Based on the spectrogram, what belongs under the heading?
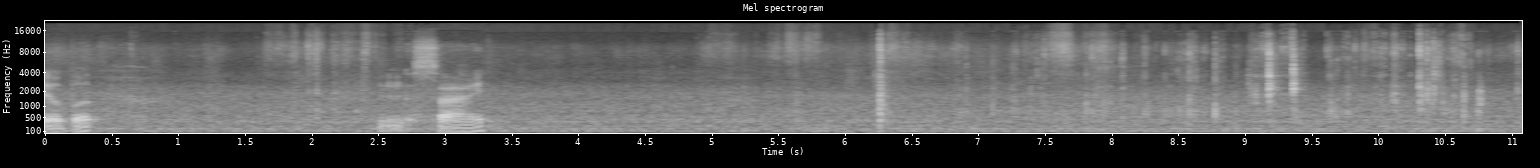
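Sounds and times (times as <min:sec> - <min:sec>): paper crinkling and rustling: 0:01.7 - 0:02.6, 0:05.5 - 0:11.0.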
